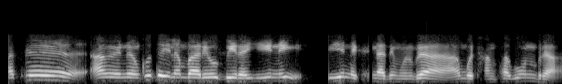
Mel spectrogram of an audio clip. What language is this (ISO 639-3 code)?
brx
